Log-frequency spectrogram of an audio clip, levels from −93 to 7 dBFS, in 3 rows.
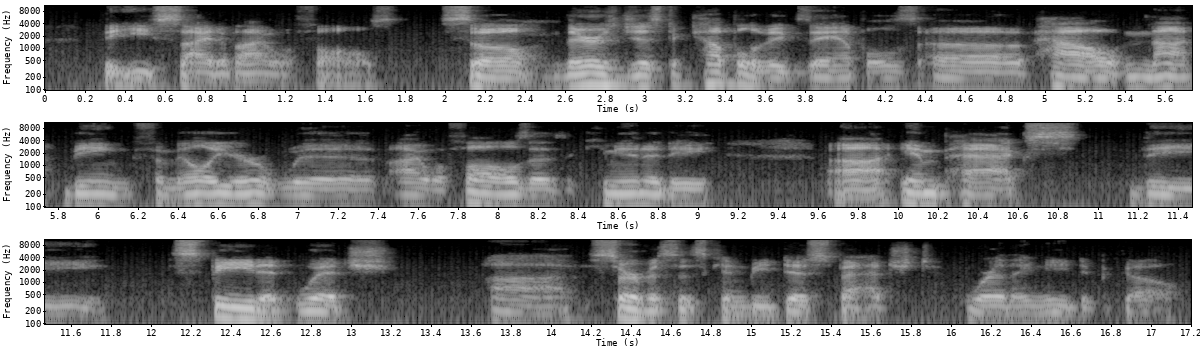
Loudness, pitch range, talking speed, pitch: -23 LUFS, 95-105 Hz, 140 wpm, 100 Hz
